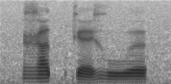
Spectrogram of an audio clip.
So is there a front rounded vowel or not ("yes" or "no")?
no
